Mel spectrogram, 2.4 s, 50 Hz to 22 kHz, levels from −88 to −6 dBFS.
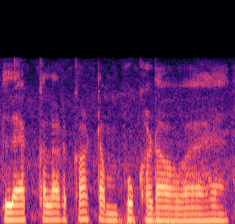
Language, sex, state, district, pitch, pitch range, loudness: Hindi, male, Uttar Pradesh, Shamli, 130 Hz, 120-135 Hz, -16 LUFS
